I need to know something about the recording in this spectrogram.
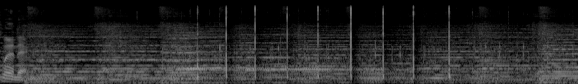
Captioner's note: audience clapping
